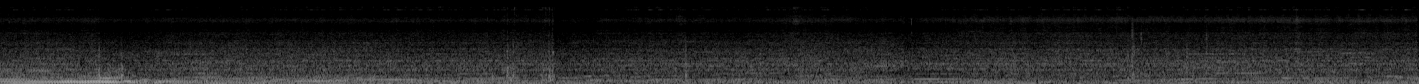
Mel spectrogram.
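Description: Steady low background hum, louder for the first second and a half, with a few faint clicks and knocks as a scooter battery is handled and set into its plastic compartment.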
